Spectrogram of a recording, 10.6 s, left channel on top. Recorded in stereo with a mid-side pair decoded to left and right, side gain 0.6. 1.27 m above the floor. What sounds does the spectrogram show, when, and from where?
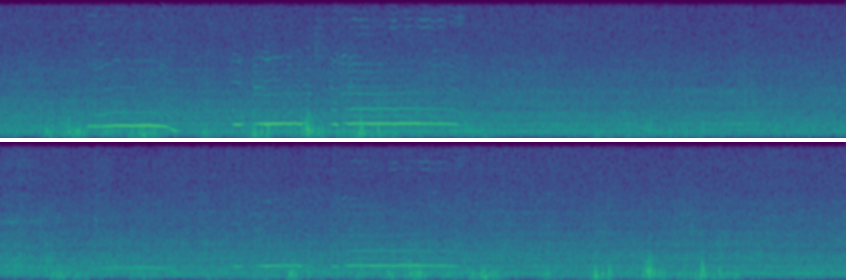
1.1 s a shout: 65° left; by 6.0 s 25° left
